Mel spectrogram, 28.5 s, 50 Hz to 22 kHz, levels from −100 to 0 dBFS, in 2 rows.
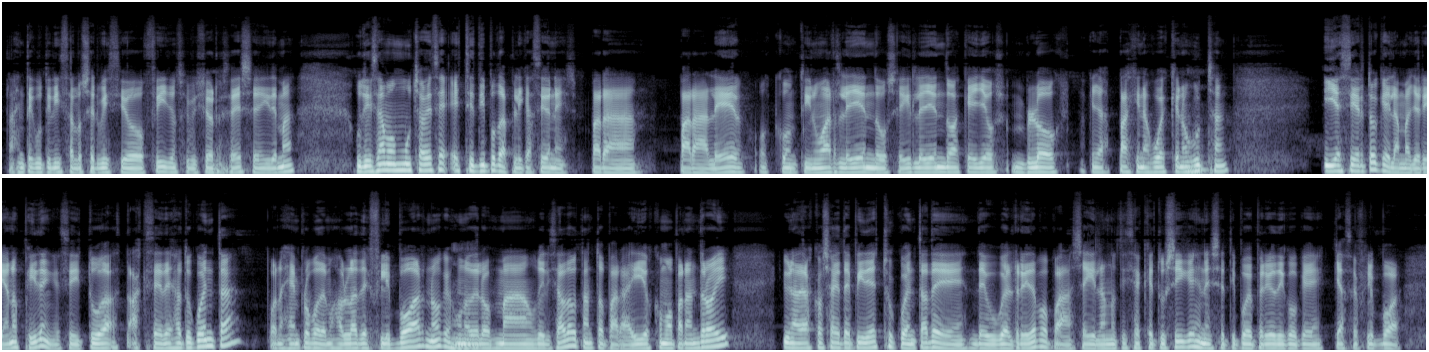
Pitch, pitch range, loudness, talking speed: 105 Hz, 100-120 Hz, -21 LUFS, 215 wpm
